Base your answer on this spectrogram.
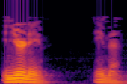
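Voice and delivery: soft, hushed prayer voice. Acted. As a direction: pray quietly and reverently. Opening prayer before sermon.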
